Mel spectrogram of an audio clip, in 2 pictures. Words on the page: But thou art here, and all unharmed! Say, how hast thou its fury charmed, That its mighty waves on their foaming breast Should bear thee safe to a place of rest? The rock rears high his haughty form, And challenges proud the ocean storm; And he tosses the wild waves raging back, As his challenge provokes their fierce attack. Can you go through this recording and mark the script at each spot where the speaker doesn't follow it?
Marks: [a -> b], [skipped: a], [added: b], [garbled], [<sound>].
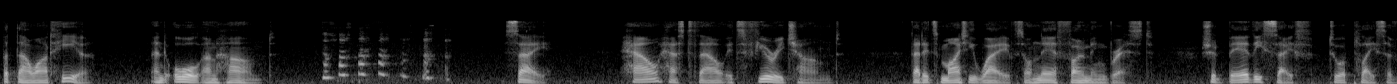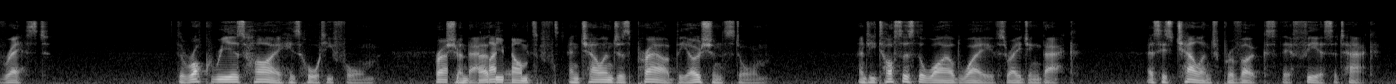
But thou art here, and all unharmed! [laugh] Say, how hast thou its fury charmed, That its mighty waves on their foaming breast Should bear thee safe to a place of rest? The rock rears high his haughty form, [garbled] And challenges proud the ocean storm; And he tosses the wild waves raging back, As his challenge provokes their fierce attack.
